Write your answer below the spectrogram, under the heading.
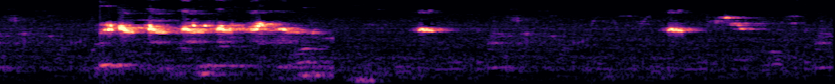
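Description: A blue-cheeked bee-eater gives a rolling, burry trill followed by a few shorter liquid notes in flight.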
